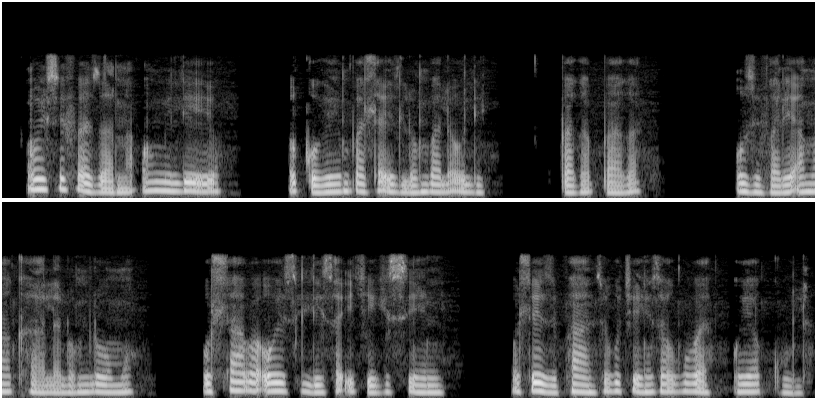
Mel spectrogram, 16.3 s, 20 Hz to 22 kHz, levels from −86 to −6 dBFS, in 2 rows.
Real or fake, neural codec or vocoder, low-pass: real; none; 7.2 kHz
